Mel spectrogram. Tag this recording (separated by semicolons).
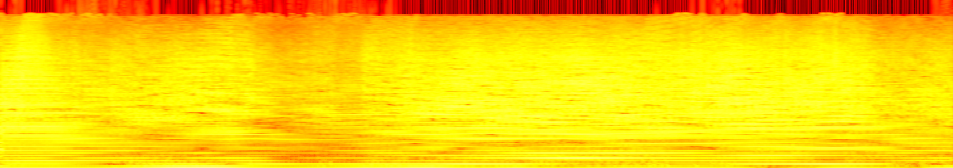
harsh; bass; reece; driven; heavy; drum-n-bass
